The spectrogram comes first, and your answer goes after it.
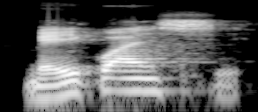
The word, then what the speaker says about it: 没关系: 메이관시. 시도 가볍게.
